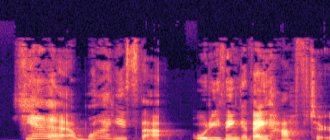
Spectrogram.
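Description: With lively intonation, a woman speaks over noticeable background noise. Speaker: podcast co-host. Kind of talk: casual chat.

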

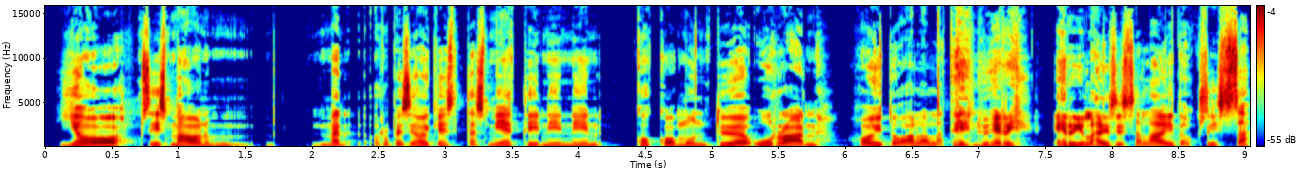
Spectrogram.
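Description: A man at a medium pitch, very slow in pace, with ordinary pitch variation, in a very clean recording over a silent background. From Ostrobothnia, Finland. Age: 20s. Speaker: intensive care nurse and podcast co-host. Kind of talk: casual chat. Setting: home studio.

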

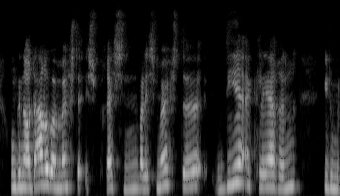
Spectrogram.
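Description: Speaking at a moderate pace, a woman uses a plain, everyday voice at medium pitch. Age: 20s. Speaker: nutrition coach and podcast host. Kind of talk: solo podcast monologue.

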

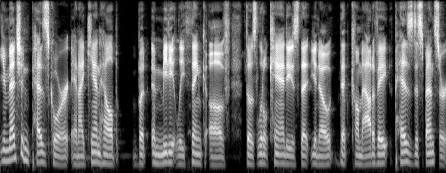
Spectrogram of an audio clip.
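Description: A man speaks at a medium pitch and a moderate pace, his tone bright and sharp and his intonation fairly even. The recording is very clean, dry and close, with a silent background and no echo. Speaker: podcast host and songwriter. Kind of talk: casual interview; scripted outro.

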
